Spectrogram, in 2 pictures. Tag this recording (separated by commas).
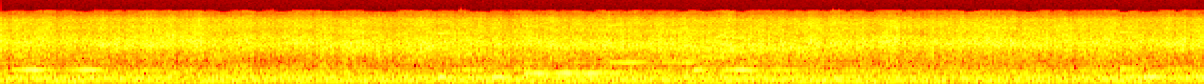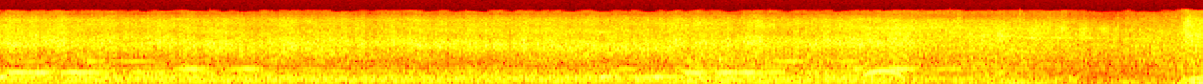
Music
